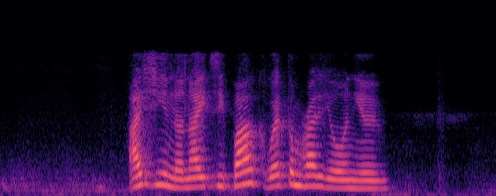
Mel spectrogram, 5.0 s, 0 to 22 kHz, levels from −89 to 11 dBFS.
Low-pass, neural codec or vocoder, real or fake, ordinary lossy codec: 7.2 kHz; codec, 16 kHz, 0.5 kbps, X-Codec, WavLM features, trained on Multilingual LibriSpeech; fake; Opus, 24 kbps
